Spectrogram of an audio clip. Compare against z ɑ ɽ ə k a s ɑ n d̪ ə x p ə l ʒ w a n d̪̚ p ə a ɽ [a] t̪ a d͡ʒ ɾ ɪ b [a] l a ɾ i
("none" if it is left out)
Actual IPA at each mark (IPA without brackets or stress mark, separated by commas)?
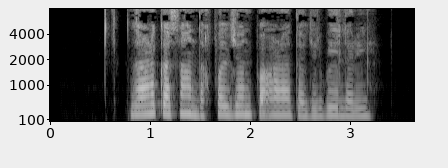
a, e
